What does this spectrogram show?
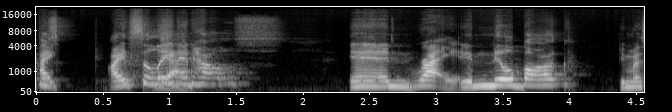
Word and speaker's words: Nilbog: And they go to like this isolated house and in Nilbog. Am I saying it right? Nilbog. Yeah, goblin backwards. Yeah, Nilbog.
